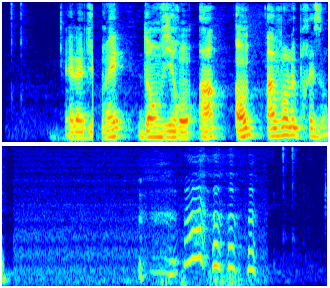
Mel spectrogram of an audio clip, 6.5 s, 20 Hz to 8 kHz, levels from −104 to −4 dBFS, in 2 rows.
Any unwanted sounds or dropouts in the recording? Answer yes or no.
yes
